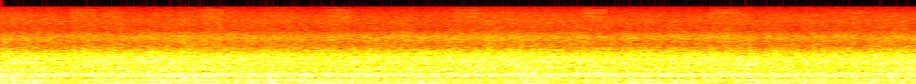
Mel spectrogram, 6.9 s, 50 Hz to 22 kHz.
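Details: Honey bees filmed on 12-11-23, a steady low droning hum of many insects holding level throughout with no breaks, energy concentrated in the low and middle range.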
